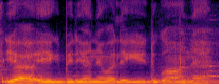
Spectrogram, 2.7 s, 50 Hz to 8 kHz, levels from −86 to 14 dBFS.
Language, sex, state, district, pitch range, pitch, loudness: Hindi, male, Uttar Pradesh, Saharanpur, 145-150 Hz, 145 Hz, -15 LUFS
